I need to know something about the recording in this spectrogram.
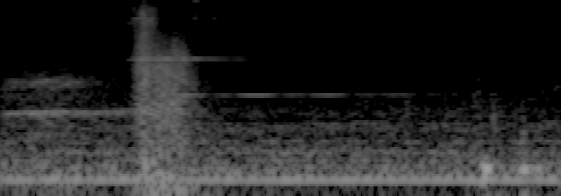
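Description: A bright game chime rings out and fades.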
